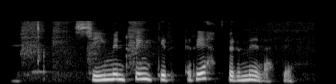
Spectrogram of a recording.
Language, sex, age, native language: Icelandic, female, 40-49, Icelandic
